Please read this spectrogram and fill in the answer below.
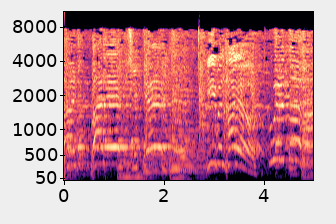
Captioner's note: చప్పట్లు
